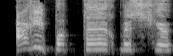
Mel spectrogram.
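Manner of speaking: very high, small, squeaky cry. Reading a novel aloud, the narrator voices Dobby answering Harry, in Dobby's small high voice. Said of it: "s'écria Dobby de sa petite voix aiguë".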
